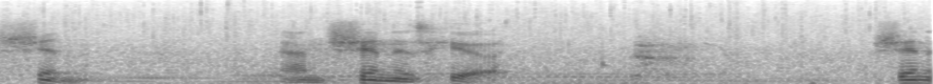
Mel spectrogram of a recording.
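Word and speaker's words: 心: mind in Chinese mind is um this word pronounced shin and shin is here Shin is the heart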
